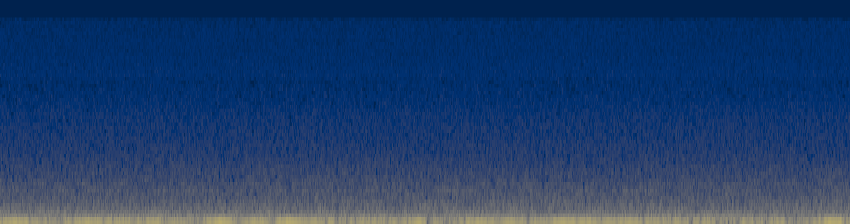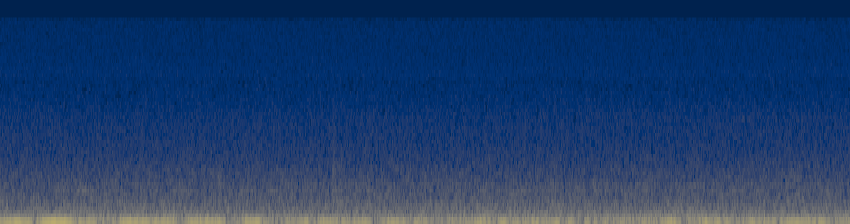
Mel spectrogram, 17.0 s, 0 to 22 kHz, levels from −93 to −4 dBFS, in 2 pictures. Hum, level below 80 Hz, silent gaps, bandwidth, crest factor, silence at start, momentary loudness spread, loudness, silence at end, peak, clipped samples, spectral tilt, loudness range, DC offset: none; -42 dBFS; none; 16 kHz; 12 dB; 0 s; 6 LU; -47 LUFS; 0 s; -28 dBFS; under 0.1%; -6.5 dB/octave; 4 LU; under 0.1%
